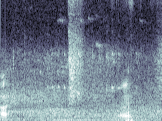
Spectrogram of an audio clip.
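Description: Steady low background rumble of vehicle traffic during a pause in speech, with a short hiss just before one second in and a brief low thump near the end.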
